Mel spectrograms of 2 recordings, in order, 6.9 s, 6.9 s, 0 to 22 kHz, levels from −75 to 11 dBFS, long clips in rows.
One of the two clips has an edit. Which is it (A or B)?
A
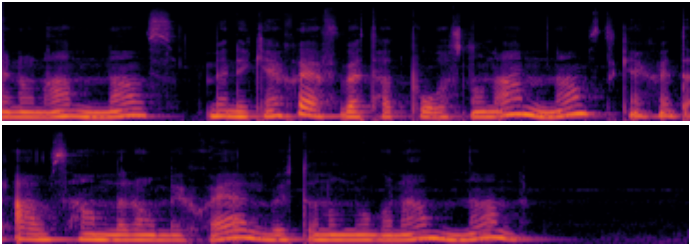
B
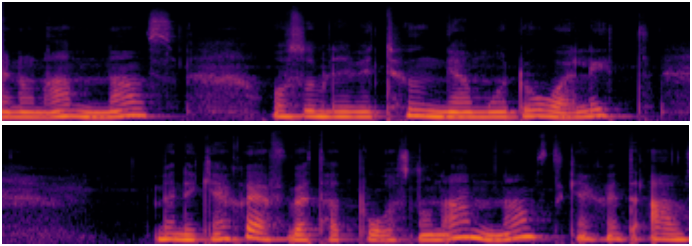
A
